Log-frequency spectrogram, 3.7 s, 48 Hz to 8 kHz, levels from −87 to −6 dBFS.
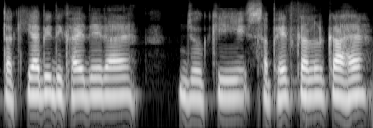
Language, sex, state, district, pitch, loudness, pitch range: Hindi, male, Jharkhand, Deoghar, 175 Hz, -20 LUFS, 165-175 Hz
